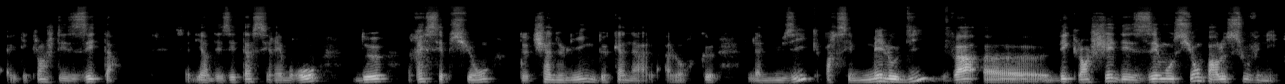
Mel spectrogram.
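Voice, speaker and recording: Un homme avec un accent français donne un cours en direct sur le mentalisme, d'un ton calme et posé, avec beaucoup de pauses et d'hésitations. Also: male voice, fairly low pitch, creaky, husky. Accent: French. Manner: calm, measured, with many pauses and fillers. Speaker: mentalism teacher. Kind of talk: live online lesson.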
